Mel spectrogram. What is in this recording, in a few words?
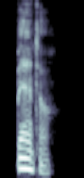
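"banter", Australian English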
